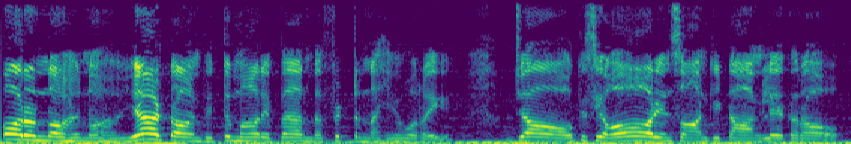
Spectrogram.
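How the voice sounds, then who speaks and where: A man does a put-on character voice at a fairly slow pace. Clear background noise runs behind him. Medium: read story.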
